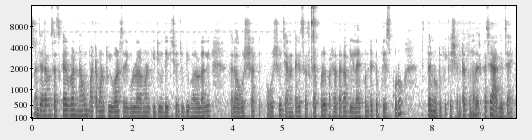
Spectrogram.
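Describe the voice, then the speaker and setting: A woman vlogger speaking softly right up close to her phone late at night at home, chatting with viewers and reading out their comments. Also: deep voice, fairly even intonation, very fast, creaky, a little hiss or hum. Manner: chatty, keeps checking in with listeners. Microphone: phone held close.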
